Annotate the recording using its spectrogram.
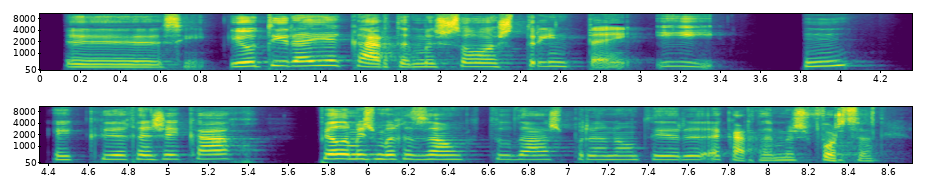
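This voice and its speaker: Fairly slow delivery in a plain, everyday voice, its pitch rising and falling in an ordinary way. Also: woman, fairly high pitch for a woman. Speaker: podcast host. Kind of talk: casual chat.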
